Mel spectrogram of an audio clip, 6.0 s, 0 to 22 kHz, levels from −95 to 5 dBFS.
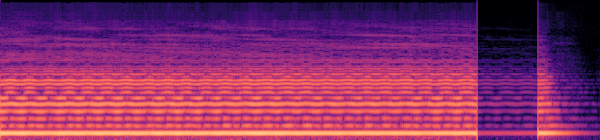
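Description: Throughout the music, clock drift between sender and receiver is present: the sender's clock runs roughly 3% slower than the receiver's, so the jitter buffer keeps draining. The receiver has to stretch what arrives to stay fed, and the timing never sits quite still.

From 0.02 s to 5.66 s, repeated timing corrections pad the stream by repeating short pieces, adding about a fifth of a second in total and running the music at 97% speed. Each edit is small and unevenly spaced, heard as faint hiccups and a slightly dragging, unsteady tempo.

From 4.77 s to 5.38 s there is an audio dropout to a faint residue, likely the signal being lost while the path after the break stayed live. For 0.61 s the music cuts abruptly to a faint trace about 25 dB below its normal level, then snaps back.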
